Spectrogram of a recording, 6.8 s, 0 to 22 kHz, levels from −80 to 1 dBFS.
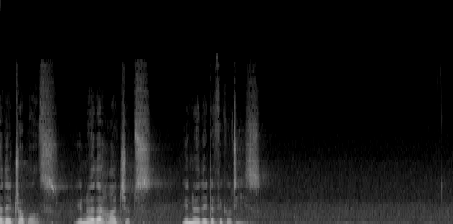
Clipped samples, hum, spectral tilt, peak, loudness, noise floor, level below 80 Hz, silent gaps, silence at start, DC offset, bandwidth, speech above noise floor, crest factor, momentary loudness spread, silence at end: under 0.1%; none; -5 dB/octave; -14 dBFS; -32 LUFS; -56 dBFS; -70 dBFS; none; 0 s; under 0.1%; 16 kHz; 25 dB; 20 dB; 26 LU; 0.1 s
